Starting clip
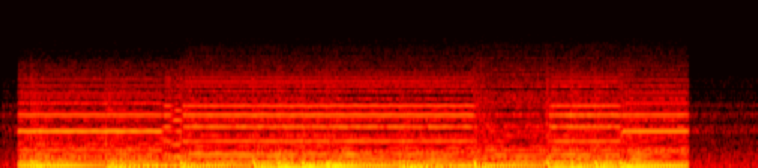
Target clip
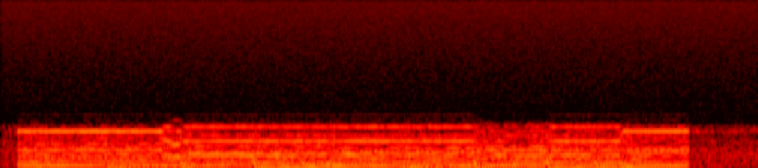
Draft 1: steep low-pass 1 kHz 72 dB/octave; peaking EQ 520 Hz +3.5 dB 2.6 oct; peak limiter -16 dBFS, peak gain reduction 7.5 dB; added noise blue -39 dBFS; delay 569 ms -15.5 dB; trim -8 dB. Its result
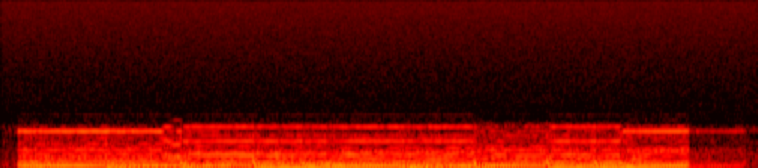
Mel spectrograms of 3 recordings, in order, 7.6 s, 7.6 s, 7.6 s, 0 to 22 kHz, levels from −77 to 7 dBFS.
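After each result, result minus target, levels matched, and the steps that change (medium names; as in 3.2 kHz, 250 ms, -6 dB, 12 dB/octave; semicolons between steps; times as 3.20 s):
echo-to-direct +10.5 dB; 500 Hz band -5.0 dB
change: delay 569 ms -26 dB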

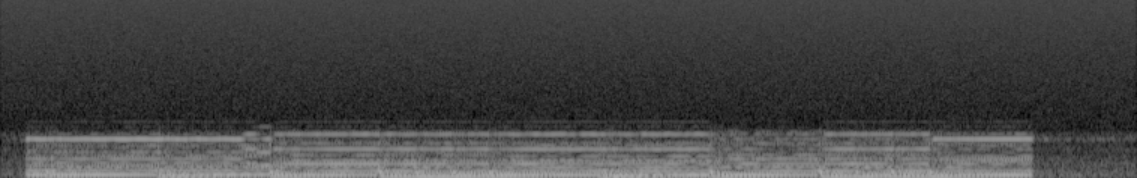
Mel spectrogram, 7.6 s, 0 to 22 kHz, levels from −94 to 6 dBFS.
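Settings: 500 Hz band -4.5 dB
change: peaking EQ 520 Hz +14 dB 2.6 oct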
